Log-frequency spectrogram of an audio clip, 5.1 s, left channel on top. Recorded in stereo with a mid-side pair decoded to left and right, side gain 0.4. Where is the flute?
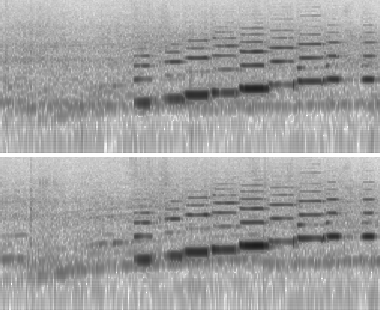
15° right, 1.2 m.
